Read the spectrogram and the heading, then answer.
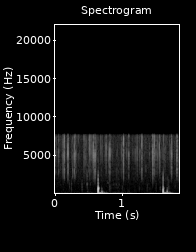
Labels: {"label": "biophony, double pulse", "recorder": "SoundTrap 300"}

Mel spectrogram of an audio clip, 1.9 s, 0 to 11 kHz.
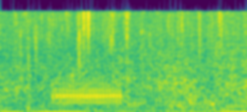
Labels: {"label": "biophony, croak", "recorder": "SoundTrap 500"}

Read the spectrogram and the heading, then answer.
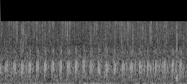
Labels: {"label": "biophony, rattle", "recorder": "SoundTrap 500"}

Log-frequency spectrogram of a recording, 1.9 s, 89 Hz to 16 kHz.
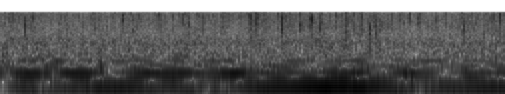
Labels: {"label": "biophony, midshipman", "recorder": "SoundTrap 500"}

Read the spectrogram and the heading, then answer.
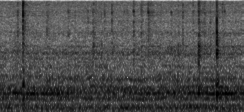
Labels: {"label": "anthrophony, boat engine", "recorder": "HydroMoth"}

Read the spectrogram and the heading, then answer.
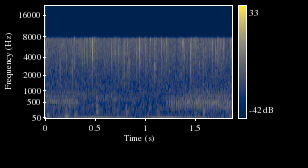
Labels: {"label": "biophony, croak", "recorder": "SoundTrap 500"}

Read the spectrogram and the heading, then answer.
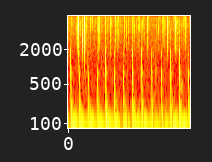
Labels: {"label": "biophony, knock", "recorder": "SoundTrap 300"}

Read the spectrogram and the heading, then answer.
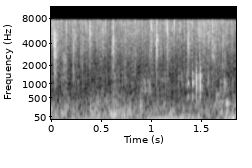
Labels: {"label": "biophony, damselfish", "recorder": "SoundTrap 500"}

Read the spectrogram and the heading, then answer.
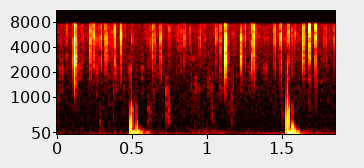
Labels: {"label": "biophony, double pulse", "recorder": "SoundTrap 300"}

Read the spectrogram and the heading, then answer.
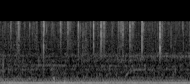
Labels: {"label": "anthrophony, boat engine", "recorder": "SoundTrap 300"}
{"label": "biophony", "recorder": "SoundTrap 300"}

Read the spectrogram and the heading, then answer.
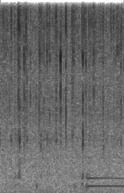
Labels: {"label": "ambient", "recorder": "HydroMoth"}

